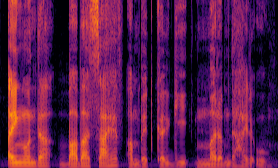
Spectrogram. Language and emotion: Manipuri, neutral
